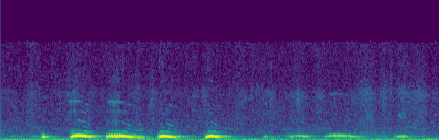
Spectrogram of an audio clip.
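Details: Spotted dove calling loudly and melodiously: a short lead note, four strong falling coos, then three softer, quieter coos ending the phrase, with steady low hum throughout.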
